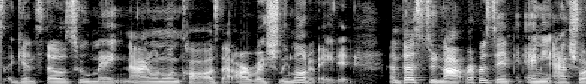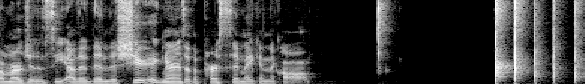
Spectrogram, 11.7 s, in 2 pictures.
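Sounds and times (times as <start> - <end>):
speech: 0.0 - 9.0
clapping: 10.8 - 11.7.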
